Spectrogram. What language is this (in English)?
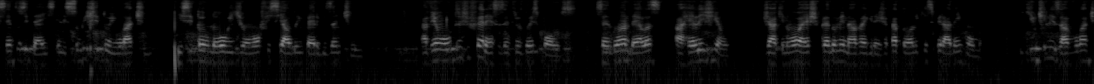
Portuguese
